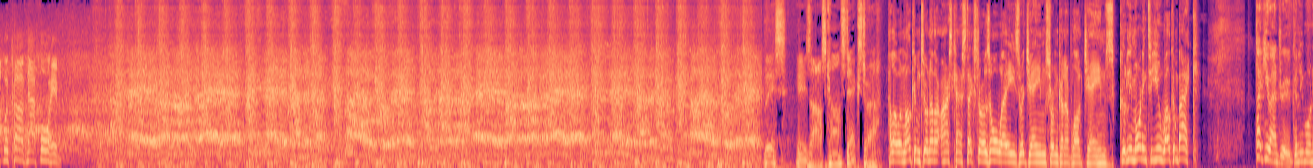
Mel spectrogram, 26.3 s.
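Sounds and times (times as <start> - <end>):
speech: 0.0 - 1.3, 15.5 - 24.0, 25.1 - 26.2
football crowd cheering an Arsenal player after a won match: 0.0 - 15.4.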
